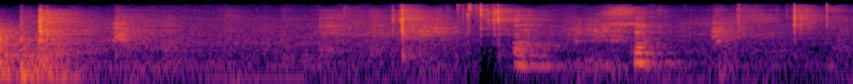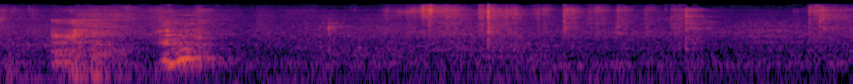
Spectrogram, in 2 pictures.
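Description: A kitchen knife cutting through raw duck and knocking against a wooden cutting board, with hands tearing and pulling at the skin and fat. Short irregular knocks and clicks, the loudest right at the start.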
